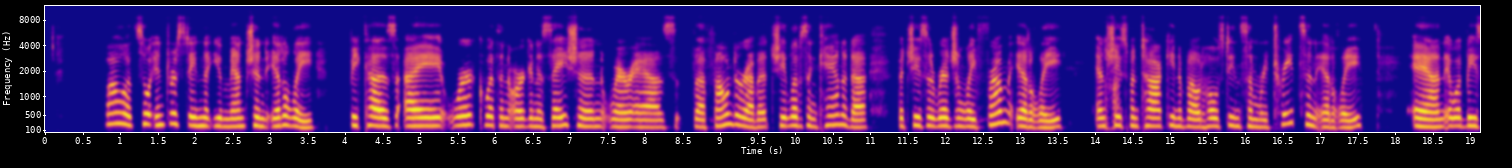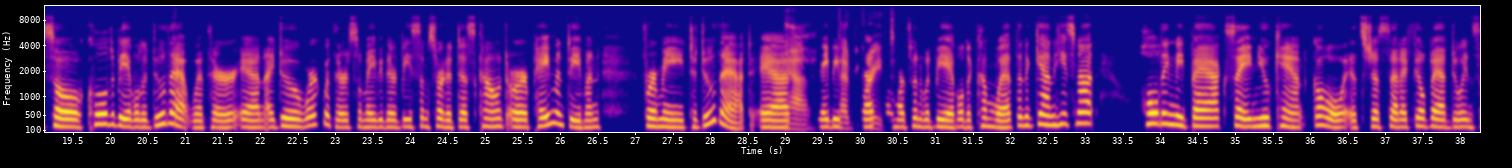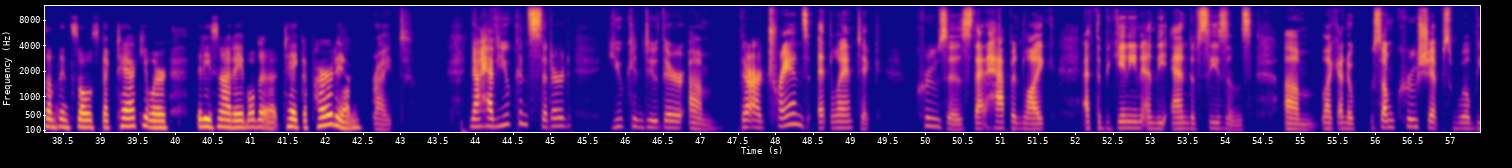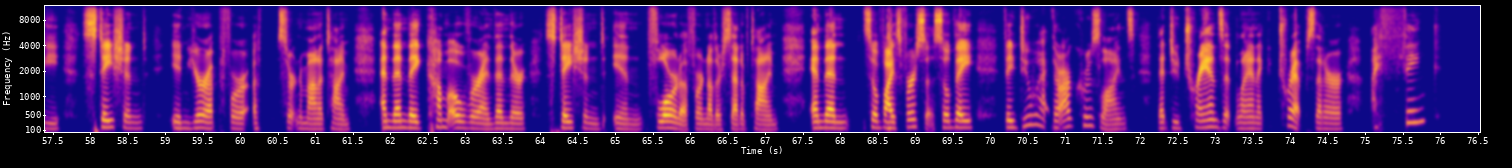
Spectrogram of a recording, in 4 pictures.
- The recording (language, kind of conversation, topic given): English, unstructured, What dreams do you hope to achieve in the next five years?
- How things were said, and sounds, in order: unintelligible speech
